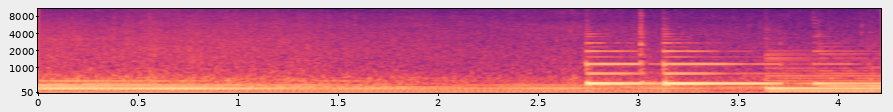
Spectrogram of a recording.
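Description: Solo harp playing a slow, calm piece. Held notes ring and fade for the first two and a half seconds, then new plucked notes sound near the end, joined by a low bass note.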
